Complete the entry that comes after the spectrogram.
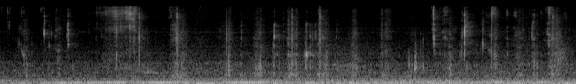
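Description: Crisp wax apple (mận) being bitten and chewed, a run of many small, sharp crunching clicks.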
